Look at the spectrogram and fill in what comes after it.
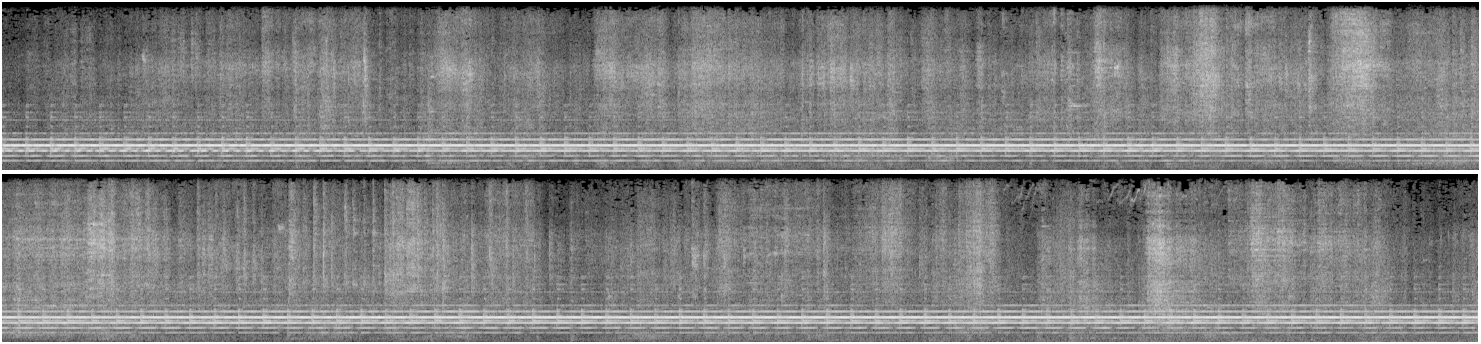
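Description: Freight cars rolling slowly over the crossing: a steady low rumble of wheels with occasional clacks over the rail joints. Under it, the grade-crossing warning bell rings continuously as a steady high ringing.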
